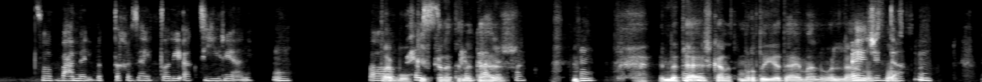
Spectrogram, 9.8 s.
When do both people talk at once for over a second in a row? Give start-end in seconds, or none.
3.8-5.2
